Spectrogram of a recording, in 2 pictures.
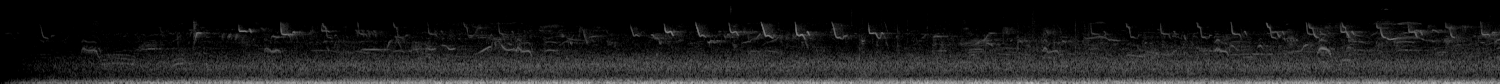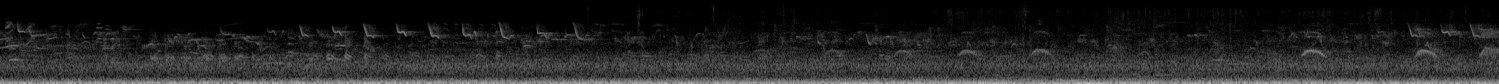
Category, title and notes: Soundscapes > Nature
An ambience recording at Middleton Lakes, Staffordshire. Day time. Recorded with a Zoom F3 and 2 Em272Z1 Omni directional mics.
recording, nature, birds, ambience, field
